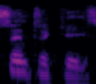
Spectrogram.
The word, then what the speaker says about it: Syntyche: We called Dr. Horn, who's Greek and Hebrew professor up at North Greenville, and said, "Hey, how do we pronounce this? Because I think it's like Syntyche or something." And he said it's Syntyche. So I know it's right.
